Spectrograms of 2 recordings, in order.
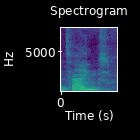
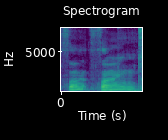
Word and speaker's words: Thangs: You spell it like Thangs, but the H is silent. It's actually kind of... Well, according to the board, blurred. it's smudged out, so maybe it's the finer Thangs.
